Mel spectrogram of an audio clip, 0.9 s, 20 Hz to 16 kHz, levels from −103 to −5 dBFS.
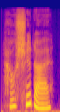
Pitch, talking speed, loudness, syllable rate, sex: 220 Hz, 200 wpm, -15 LUFS, 3.8 syllables/s, female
